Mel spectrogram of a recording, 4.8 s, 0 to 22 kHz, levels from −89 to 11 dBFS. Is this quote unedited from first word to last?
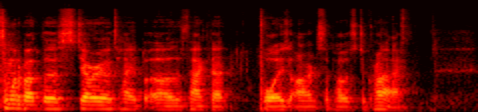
yes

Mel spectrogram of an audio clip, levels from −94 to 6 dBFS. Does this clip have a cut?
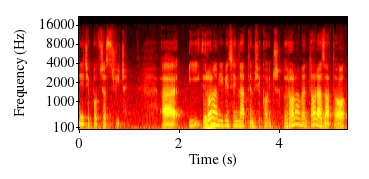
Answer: yes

